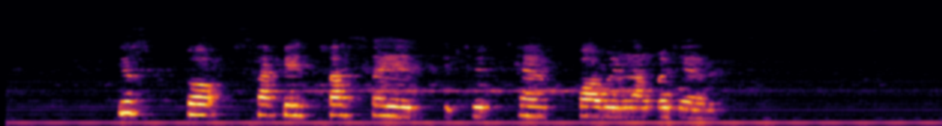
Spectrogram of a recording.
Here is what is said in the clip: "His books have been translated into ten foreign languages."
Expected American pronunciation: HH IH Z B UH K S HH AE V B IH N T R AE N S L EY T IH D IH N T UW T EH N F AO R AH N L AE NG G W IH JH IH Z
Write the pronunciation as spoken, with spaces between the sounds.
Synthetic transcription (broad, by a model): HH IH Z B UH K S HH AE V B IH N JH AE S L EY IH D IH N T UW T EH N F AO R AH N L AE NG G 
